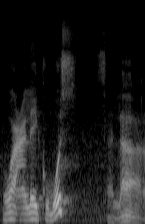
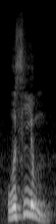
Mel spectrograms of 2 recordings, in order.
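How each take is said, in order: First: The greeting is said fully with every syllable. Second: The greeting is clipped to a short form. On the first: The speaker calls it right. "jawab elok-elok lah" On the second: The speaker calls it wrong. "tak jadi Wuslim"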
